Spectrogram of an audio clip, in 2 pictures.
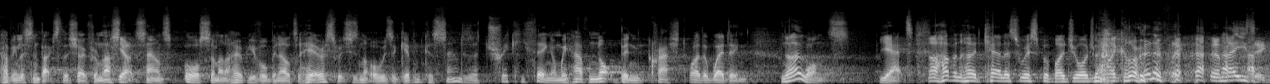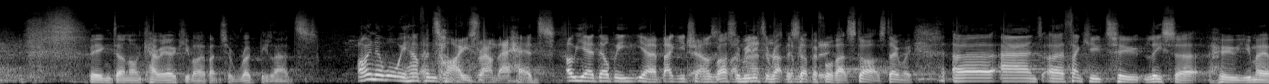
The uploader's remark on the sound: In their second London live recording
